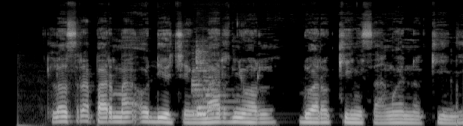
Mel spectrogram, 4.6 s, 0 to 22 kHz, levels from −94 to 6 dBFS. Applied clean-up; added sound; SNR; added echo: classical method spectral subtraction.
